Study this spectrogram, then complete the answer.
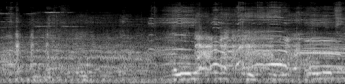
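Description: Roosters crow at a gamecock farm, with one loud, nearby, drawn-out crow rising in the second half over a low background bustle and some clucking.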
